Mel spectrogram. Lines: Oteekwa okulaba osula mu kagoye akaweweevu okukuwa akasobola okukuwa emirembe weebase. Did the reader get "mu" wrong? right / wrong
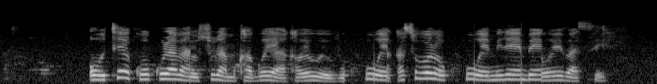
right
